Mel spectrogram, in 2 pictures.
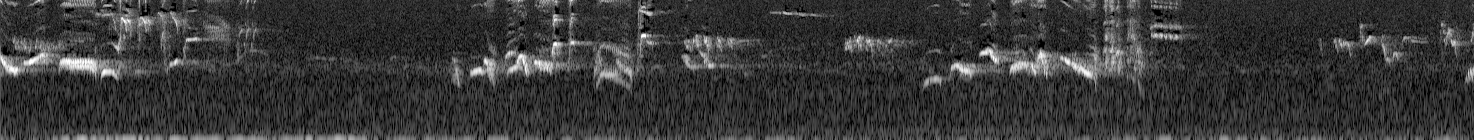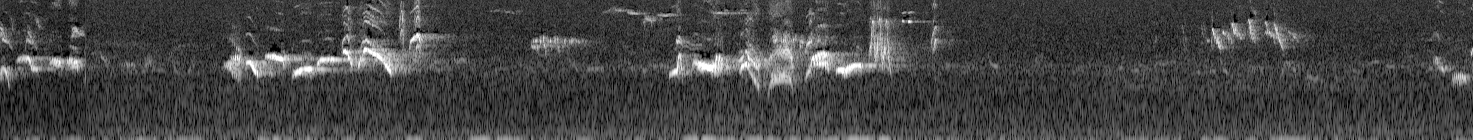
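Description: A songbird singing: short, rapid, varied phrases repeated every few seconds, about eight in all.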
